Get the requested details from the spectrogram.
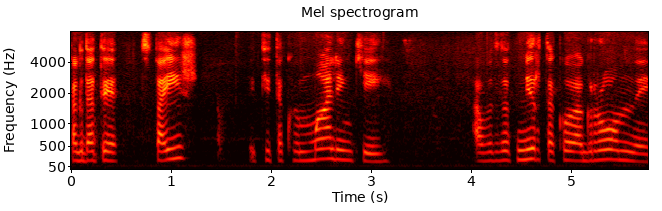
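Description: At a very slow pace, a woman speaks in a monotone, flat way at a medium pitch, leaving long, frequent pauses. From Russia. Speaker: entrepreneur, former consultant. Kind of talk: casual chat. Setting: video call.

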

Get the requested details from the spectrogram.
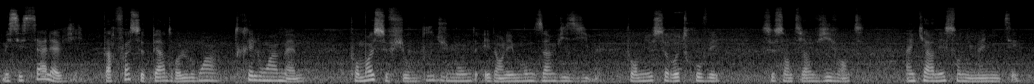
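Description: A woman speaks with a very deep, low pitch and fairly even intonation at a moderate pace. Audible room echo and noticeable background noise surround her voice. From France. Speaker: podcaster. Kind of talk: personal monologue. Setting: airport café.

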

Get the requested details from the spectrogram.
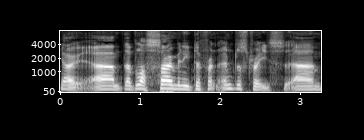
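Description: A man with a New Zealand accent at a fairly slow pace, in a very clean recording with a silent background. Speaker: podcaster. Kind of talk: casual monologue. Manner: halting, many fillers.

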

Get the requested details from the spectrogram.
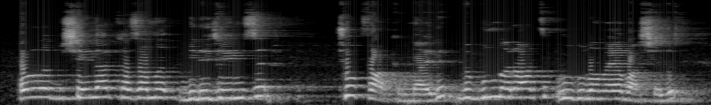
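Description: A woman talks at a fairly quick pace in a high pitch. Audible room echo and noticeable background noise surround her. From southern Turkey, Adana. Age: 20s. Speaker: former handball player, talk speaker. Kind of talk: public talk with slides.

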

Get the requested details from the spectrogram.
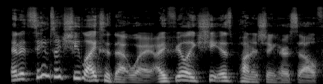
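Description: A man with an American accent talks very fast with vocal fry and very wide pitch swings, in a very clean recording with a silent background. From New York. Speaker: podcast host. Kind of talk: casual chat.

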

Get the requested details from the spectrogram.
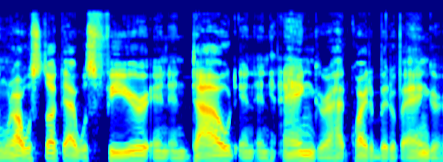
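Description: Against a quiet background, a man with a Mexican accent speaks at a moderate pace with a very deep, low pitch and ordinary pitch variation. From Mexico. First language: Spanish. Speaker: grief recovery specialist. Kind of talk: interview. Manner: halting.

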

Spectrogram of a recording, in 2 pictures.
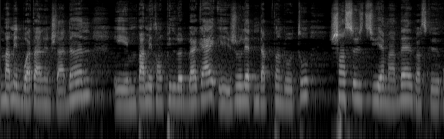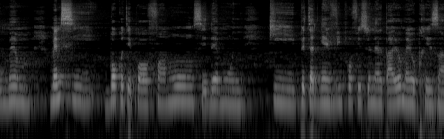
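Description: A woman's very slow, somewhat breathy voice, fairly low in pitch with fairly even intonation. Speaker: journalist, single mother. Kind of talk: casual chat.

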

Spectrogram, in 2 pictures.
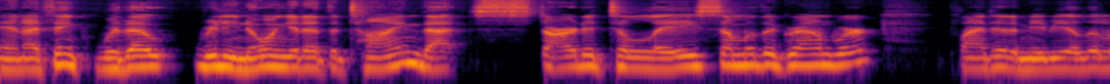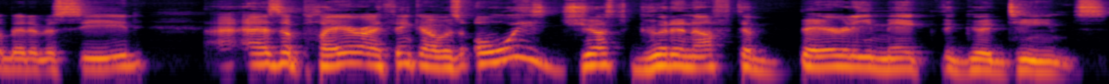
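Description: With a Canadian accent, a man talks fairly quickly in an ordinary speaking voice that is fairly high and shows ordinary pitch variation. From Ontario, Canada. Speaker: university hockey coach. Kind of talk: interview.

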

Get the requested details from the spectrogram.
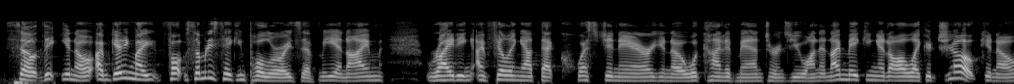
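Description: Using an unremarkable speaking voice, a woman talks at a fairly quick pace, her pitch medium with ordinary variation. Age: 60s. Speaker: author. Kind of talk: casual chat.

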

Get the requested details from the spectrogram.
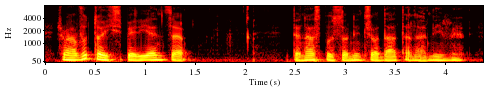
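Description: A dark, mellow tone carries this somewhat breathy voice. Its pace is moderate. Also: man. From Romania, Transylvania (Aiud). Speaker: pastor and Bible teacher. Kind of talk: interview.

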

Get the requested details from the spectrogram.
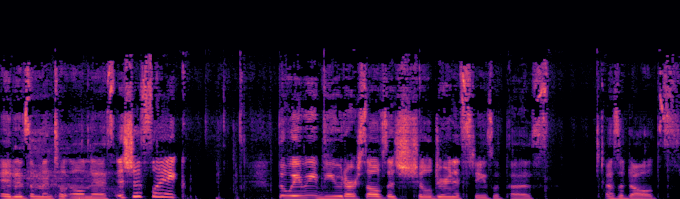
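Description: At a medium pitch and moderate pace, a woman with a dark, mellow, somewhat breathy tone speaks with lively intonation and long, frequent pauses. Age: 20s. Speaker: podcast co-host, lawyer. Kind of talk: casual chat.

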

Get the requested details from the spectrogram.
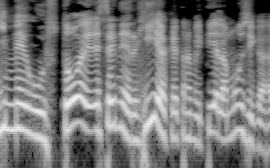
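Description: A man's voice comes through a very clean recording with a silent background and a dry, close sound with no echo. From Honduras, Santa Rosa de Copán. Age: 30s. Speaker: writer and rapper. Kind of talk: casual interview.

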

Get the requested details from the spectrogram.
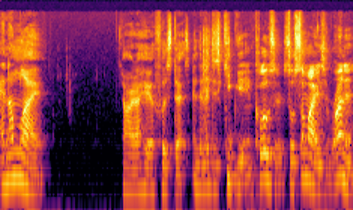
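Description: The speech comes at a very fast pace with ordinary pitch variation. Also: man. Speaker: podcast host. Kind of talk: casual interview.

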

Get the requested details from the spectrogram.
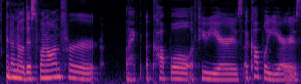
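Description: An unremarkable speaking voice moves at a fairly slow pace. Its pitch varies an ordinary amount. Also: woman. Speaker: art therapist and podcast host. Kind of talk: solo podcast monologue, personal storytelling. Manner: conversational, filler words, warm.

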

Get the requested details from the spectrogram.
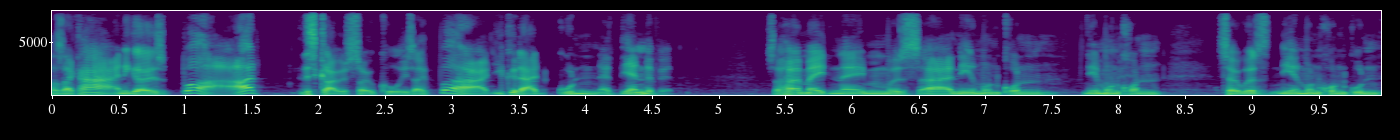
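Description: A man with an English accent speaks at a moderate pace and medium pitch with fairly even intonation. The recording is very clean, with a silent background. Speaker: ring announcer and fitness YouTuber. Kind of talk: casual chat. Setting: studio.

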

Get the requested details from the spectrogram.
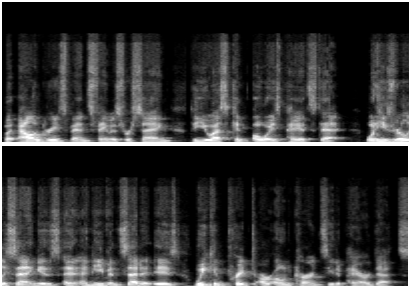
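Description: With a plain, everyday voice, this man talks at a fairly quick pace with hardly any pauses, lively intonation and a fairly high pitch. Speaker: podcast co-host filling in. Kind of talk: casual chat.

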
